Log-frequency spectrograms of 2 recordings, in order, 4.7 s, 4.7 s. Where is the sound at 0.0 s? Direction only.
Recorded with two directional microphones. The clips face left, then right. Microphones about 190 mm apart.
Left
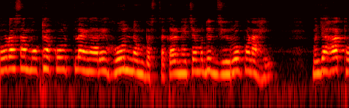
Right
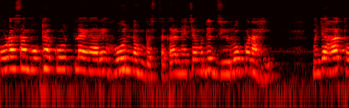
35° left (ahead or behind).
